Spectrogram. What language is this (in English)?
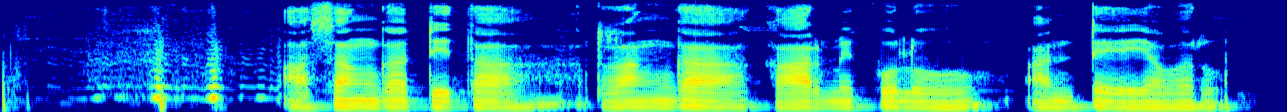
Telugu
